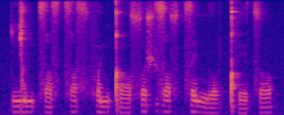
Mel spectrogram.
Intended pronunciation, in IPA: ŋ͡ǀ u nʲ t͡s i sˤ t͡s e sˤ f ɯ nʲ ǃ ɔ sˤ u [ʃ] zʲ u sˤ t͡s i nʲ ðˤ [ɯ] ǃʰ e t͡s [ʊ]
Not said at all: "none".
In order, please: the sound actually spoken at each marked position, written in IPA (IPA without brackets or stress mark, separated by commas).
ʃ, u, ɔ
